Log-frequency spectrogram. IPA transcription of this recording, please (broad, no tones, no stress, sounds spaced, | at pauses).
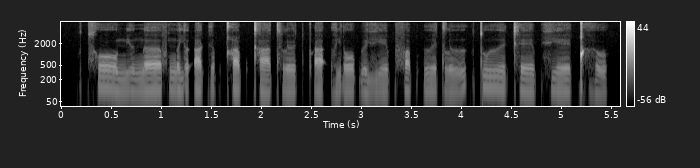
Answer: t͡sʰ oː mʲ ɯː n ɜː f ŋ ɜ j ə ʔ a k e p qʰ e p kʰ a tʰ l ʏː t pʼ a ʔ ə̤ j ɾ o ɓ ʏ vʲ eː p f a p ʔ ɯ ɪ̯ t l ɯ | tʷ ɯː ɪ̯ kʰ eː p fʲ eː ǃʰ ə̤ ʊ̯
